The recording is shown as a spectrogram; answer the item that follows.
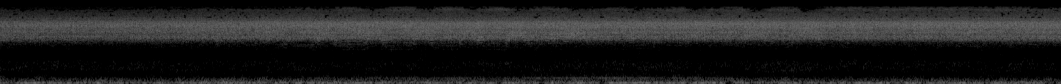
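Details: Cicadas in the bamboo forest of Yongsan Family Park on a summer day, an unbroken high buzzing hiss, with a faint low steady tone passing through the middle and distant park rumble.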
